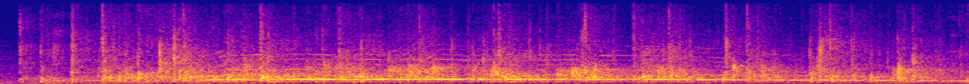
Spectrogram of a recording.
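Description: Audience applause at a Zimbabwean awards ceremony, a full sustained round of clapping from a large crowd, with a faint tone running beneath and some voices in the hall.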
